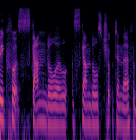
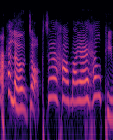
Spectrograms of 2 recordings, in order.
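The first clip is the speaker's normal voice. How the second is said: put-on polite baby voice, higher and louder; 14 semitones higher, 8 dB louder than usual. Acting out a newborn baby who comes out drinking tea: tea-drinking newborn baby voice. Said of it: "Gentile babies come out drinking a little cup of tea and are like".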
